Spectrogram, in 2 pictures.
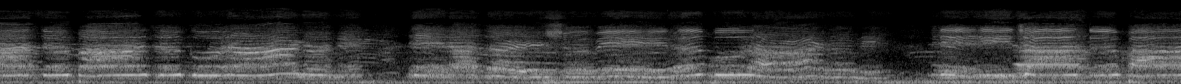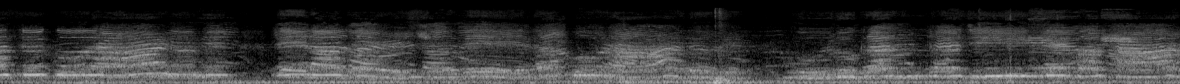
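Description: Group of schoolchildren singing a prayer together in unison, in phrases a few seconds long with short breaks between them.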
